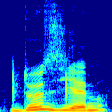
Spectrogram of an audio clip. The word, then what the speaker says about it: deuxième: Le X, là, en fait, il se prononce comment? Ben, il se prononce Z, deuxième.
